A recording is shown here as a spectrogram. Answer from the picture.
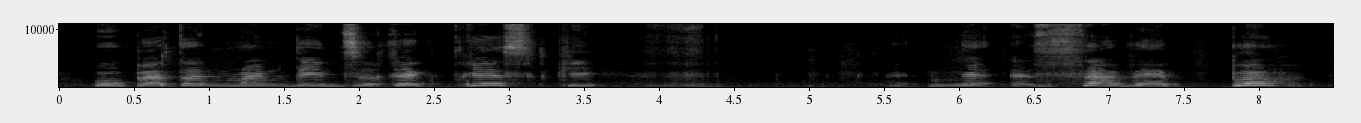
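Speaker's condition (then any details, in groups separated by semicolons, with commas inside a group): Ataxia; degenerative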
